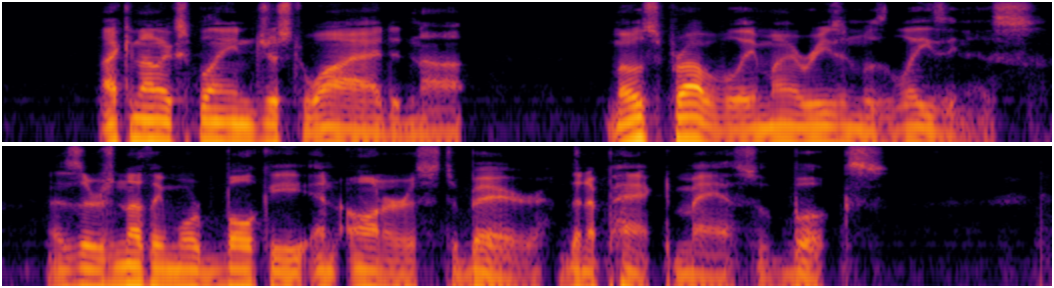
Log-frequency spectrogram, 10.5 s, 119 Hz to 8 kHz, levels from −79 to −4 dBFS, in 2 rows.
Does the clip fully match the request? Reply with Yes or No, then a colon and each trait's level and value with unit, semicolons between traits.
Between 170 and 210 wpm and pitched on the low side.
Yes: average, 175 wpm; very low, 90 Hz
